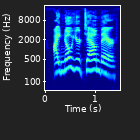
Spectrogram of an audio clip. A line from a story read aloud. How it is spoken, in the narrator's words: Jock shouted with Grandpa's voice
